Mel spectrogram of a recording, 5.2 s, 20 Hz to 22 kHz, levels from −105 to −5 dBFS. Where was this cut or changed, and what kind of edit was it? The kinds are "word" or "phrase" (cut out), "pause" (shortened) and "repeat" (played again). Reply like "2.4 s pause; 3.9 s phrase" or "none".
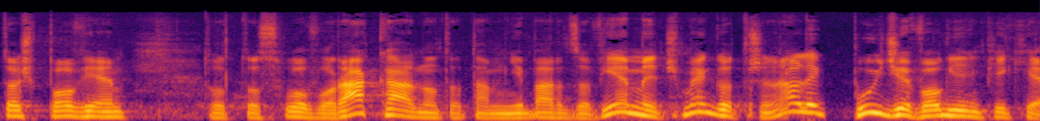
1.0 s word; 3.3 s word; 3.7 s word; 4.1 s word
